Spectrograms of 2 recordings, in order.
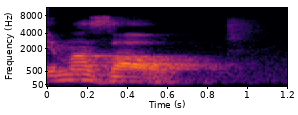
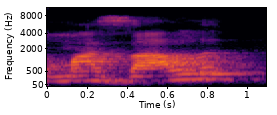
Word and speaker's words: mazal: Então, Masal é com L mudo. – M-A-Z-A-L. Não é Masal, é Masal. Mas a gente tem que aprender essa pronúncia aí. A pronúncia correta é com consoante mudo.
